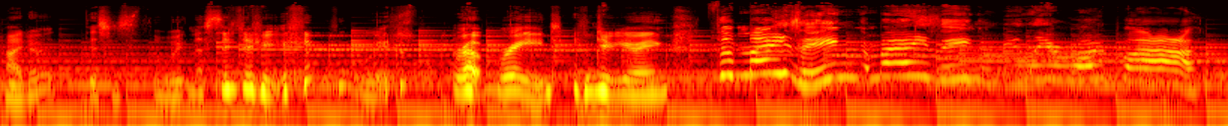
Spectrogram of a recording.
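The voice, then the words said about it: Announcer-style radio voice. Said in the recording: “Put on my radio voice.”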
